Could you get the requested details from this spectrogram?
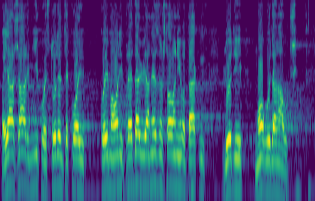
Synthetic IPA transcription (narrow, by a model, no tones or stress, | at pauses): pajaːʒalimɲixo̞ʋe̞st̪ud̪e̞nt̪e̞koji | ko̞jimao̞nipɾe̞d̪ajujaːne̞znamʃt̪aoniot̪akʋix | ʎuːd̪i | mo̞ɡud̪anaut͡ʃi̥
